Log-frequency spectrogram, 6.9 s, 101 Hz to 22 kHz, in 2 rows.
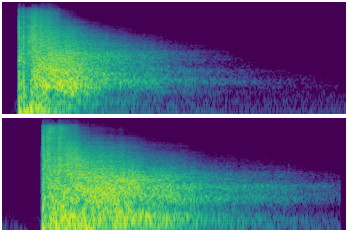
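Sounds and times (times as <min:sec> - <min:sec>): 
booming crunchy shotgun blasts: 0:00.2 - 0:02.0, 0:03.8 - 0:06.6.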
